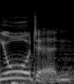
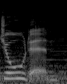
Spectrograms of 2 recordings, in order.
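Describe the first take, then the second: First: The name begins with a Y sound. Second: The name begins with a J sound. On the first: It is the Swedish way of saying it. "she calls me Jordan instead of Jordan. sometimes they pronounce the J's as Y's" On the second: It is the usual English way of saying it. "instead of Jordan"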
